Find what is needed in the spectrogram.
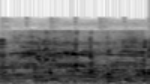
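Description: People laughing, a wavering high-pitched laugh.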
